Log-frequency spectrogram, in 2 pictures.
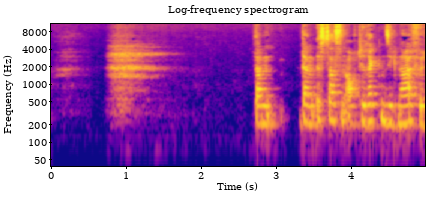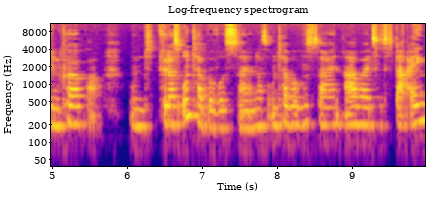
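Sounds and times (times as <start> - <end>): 
long slow airy exhale of a person regulating breathing: 0.0 - 1.7
soft brief intake of breath: 0.8 - 1.6
speech: 2.7 - 9.9.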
